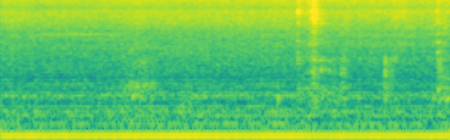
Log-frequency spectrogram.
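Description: Carrots frying in ghee for carrot halwa, a soft continuous sizzle and stirring hiss over a loud steady hum, with a brief scrape near the end and no talking.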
